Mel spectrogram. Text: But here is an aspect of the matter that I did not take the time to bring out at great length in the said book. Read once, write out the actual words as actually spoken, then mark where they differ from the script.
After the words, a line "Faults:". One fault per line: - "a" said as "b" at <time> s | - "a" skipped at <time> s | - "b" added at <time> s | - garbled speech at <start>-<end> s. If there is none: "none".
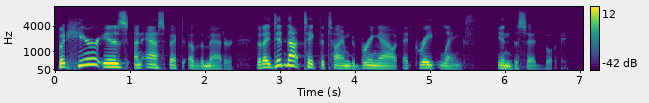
But here is an aspect of the matter that I did not take the time to bring out at great length in the said book.
Faults:
none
